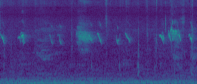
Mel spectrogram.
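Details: Baby chicken chicks crying with thirst for water, giving bright, high, descending peeps in quick bursts, several birds calling together against a constant low droning noise.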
